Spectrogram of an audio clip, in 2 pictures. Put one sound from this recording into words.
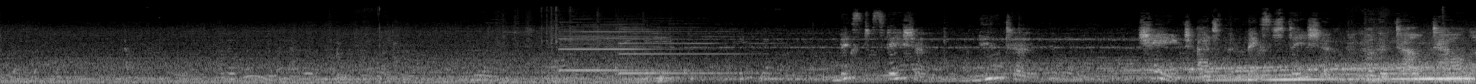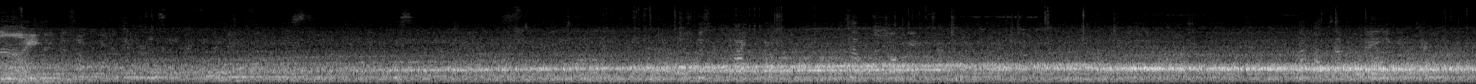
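A train rumbles steadily from inside a carriage.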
